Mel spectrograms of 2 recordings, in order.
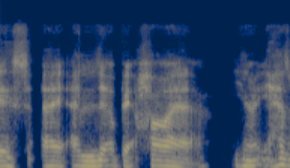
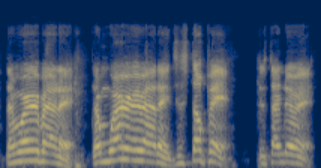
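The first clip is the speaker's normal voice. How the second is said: loud, high, emphatic repeat; emphatic shout; 9 semitones higher, 8 dB louder, faster than usual. Acted. Urging writers loudly not to worry, emphatic shout. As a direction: hammer it home loudly.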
